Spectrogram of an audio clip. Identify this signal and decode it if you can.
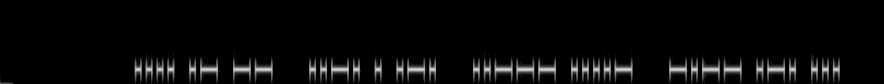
Morse code, heard as a keyed tone, about 22 wpm, 700 Hz. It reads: HAM FER 24 YRS
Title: Practice QSO - Exchange 3 - More Info - 22wpm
